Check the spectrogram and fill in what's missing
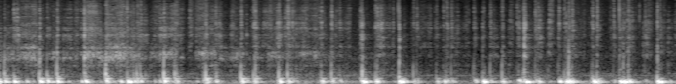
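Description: Long pink acrylic nails scratch and tap a light, head-sized white polystyrene foam mannequin head held in both hands. The result is a steady run of quick, dull, low thumps with brief scratchy rasps between them, each tap dying away almost at once.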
